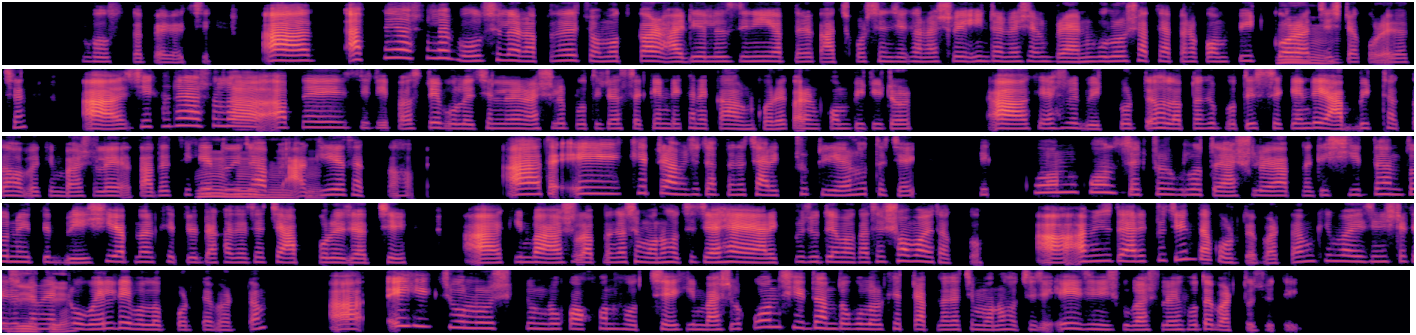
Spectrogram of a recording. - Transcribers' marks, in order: in English: "ideology"; in English: "compete"; in English: "count"; in English: "competitor"; in English: "beat"; in English: "upbeat"; "এগিয়ে" said as "আগিয়ে"; in English: "well develop"
- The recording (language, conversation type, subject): Bengali, advice, স্টার্টআপে দ্রুত সিদ্ধান্ত নিতে গিয়ে আপনি কী ধরনের চাপ ও দ্বিধা অনুভব করেন?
